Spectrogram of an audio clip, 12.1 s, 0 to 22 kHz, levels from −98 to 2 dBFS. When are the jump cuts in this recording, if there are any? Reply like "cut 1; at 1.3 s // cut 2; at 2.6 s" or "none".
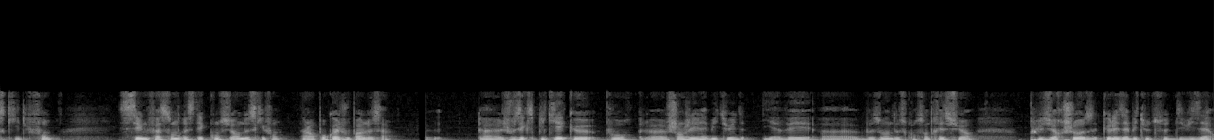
none

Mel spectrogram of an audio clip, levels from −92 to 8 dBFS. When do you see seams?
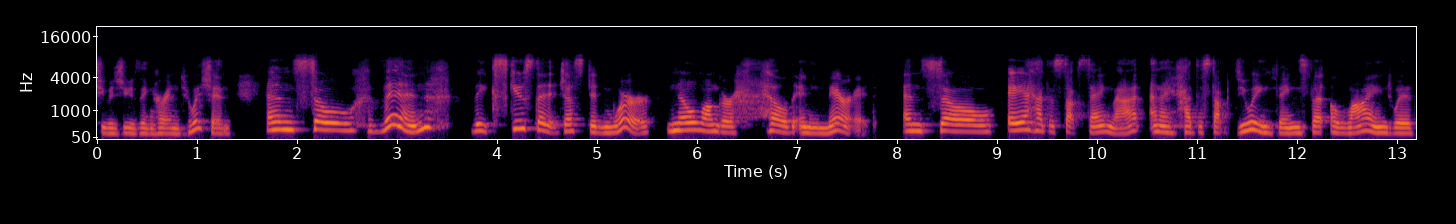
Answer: cut 1; at 1.6 s // cut 2; at 5.6 s // cut 3; at 7.8 s // cut 4; at 9.0 s

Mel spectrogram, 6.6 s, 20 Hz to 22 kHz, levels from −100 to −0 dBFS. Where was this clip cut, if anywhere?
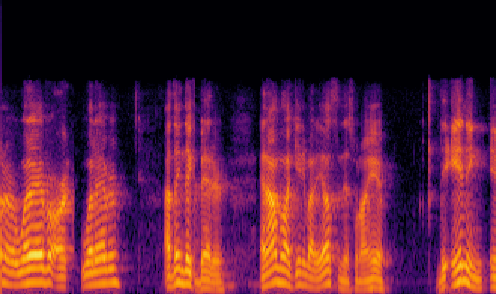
cut 1; at 1.0 s // cut 2; at 2.6 s

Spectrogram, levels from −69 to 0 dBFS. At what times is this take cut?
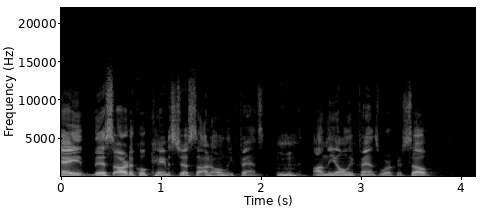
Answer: cut 1; at 1.1 s

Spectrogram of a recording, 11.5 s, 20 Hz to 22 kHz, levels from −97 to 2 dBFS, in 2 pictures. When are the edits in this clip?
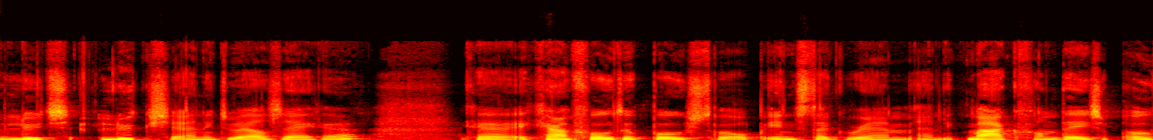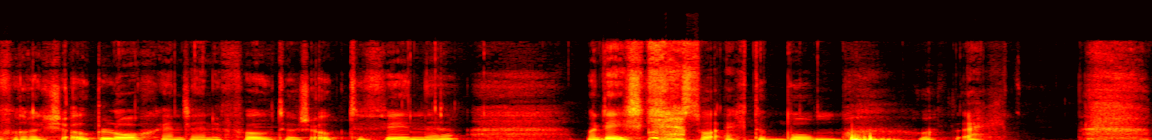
cut 1; at 1.1 s // cut 2; at 2.3 s // cut 3; at 3.5 s // cut 4; at 5.6 s // cut 5; at 6.2 s // cut 6; at 6.7 s // cut 7; at 9.2 s

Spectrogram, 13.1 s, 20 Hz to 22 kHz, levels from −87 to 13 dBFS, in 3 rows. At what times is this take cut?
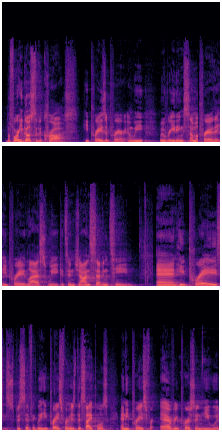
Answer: cut 1; at 1.5 s // cut 2; at 3.3 s // cut 3; at 3.9 s // cut 4; at 7.4 s

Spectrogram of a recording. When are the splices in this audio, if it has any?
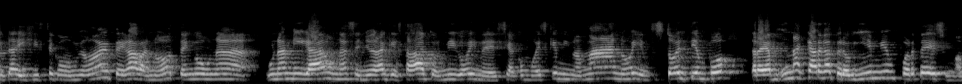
cut 1; at 2.6 s

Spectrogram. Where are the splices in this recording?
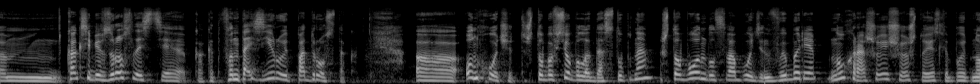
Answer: cut 1; at 1.9 s // cut 2; at 4.1 s

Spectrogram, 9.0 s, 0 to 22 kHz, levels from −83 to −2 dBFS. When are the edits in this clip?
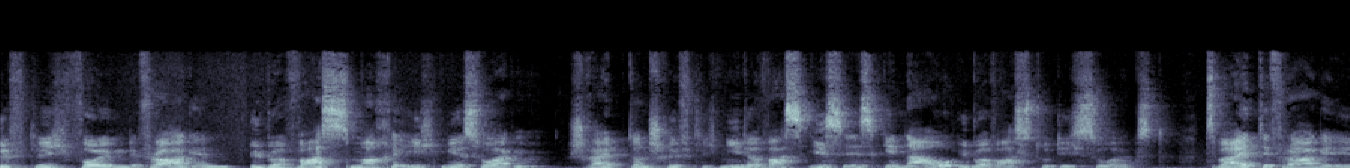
cut 1; at 1.6 s // cut 2; at 3.7 s // cut 3; at 7.9 s

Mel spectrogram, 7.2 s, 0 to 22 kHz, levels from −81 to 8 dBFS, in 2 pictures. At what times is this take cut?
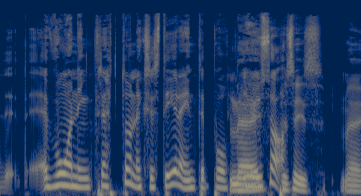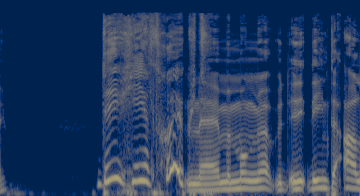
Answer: cut 1; at 2.3 s

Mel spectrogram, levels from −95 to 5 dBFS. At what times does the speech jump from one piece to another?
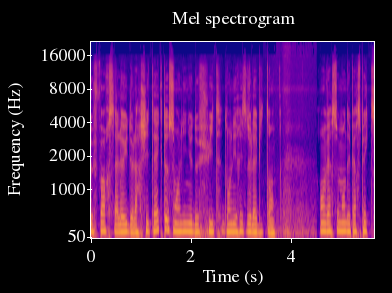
cut 1; at 1.6 s // cut 2; at 4.5 s

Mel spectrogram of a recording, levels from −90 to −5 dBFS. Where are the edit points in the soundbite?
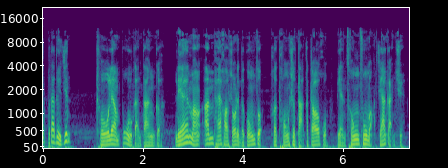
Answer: cut 1; at 2.5 s // cut 2; at 4.4 s

